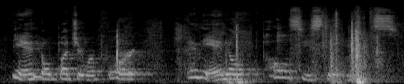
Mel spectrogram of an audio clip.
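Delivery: ordinary delivery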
